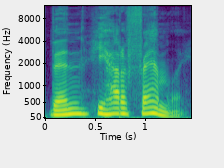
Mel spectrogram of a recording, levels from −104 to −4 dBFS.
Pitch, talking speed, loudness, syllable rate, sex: 145 Hz, 205 wpm, -15 LUFS, 5.1 syllables/s, male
